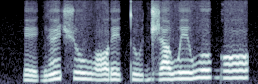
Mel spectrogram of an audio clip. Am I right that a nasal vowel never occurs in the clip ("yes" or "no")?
no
